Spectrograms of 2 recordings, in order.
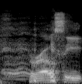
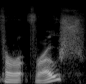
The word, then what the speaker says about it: Feroci: I just didn't know that's how you pronounce his last name. Feroci, yeah. Feroci, yeah. I was like, Feroche?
